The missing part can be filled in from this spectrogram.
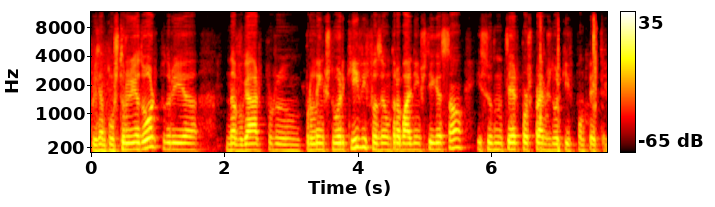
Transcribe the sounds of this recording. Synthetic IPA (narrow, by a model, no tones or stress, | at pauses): pɔɾizẽmplˠũʃt̪ɾuʎɐðoɾpuðɨɾiɐ | nɐvɨɣaɾpɔɾpɔɾlˠĩŋkʒd̪uɐɾkivifɐzeɾũt̪ɾɐβaʎud̪ĩvɨʃt̪iɣɐsɐ̃w̃ | isuβmɨt̪eɾpɐɾɔʃpɾɛmjuʒðuɐɾkivpõnt̪upet̪e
